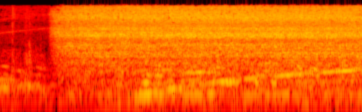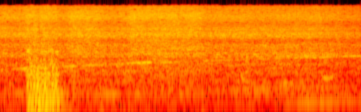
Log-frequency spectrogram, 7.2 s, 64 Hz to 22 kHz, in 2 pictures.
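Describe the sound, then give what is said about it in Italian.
A loud, steady blast of compressed air at 6-7 kilos of pressure hisses out after a sudden start, a broad roaring rush that holds constant for several seconds, with a faint rising whine and a brief thump partway through. “Déjà quand il sort à 6-7 kilos, attention les oreilles, voilà le bruit que ça fait.”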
